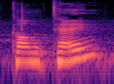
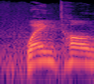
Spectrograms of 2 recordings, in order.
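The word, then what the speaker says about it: Wang Cong: Kong Tang? Yeah. No, Wang Tong, Wang they Tong. call her. Wang Tong is the correct pronunciation of that.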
